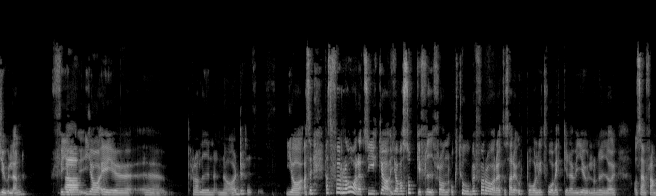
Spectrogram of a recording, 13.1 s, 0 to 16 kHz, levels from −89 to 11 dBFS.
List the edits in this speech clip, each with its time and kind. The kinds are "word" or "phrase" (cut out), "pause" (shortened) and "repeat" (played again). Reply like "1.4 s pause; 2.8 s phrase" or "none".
none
